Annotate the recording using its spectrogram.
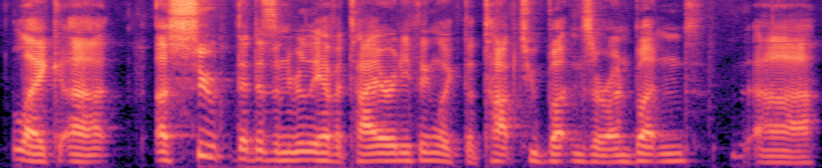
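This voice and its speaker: A man's voice: medium pitch, steady tone, a little fast. A young man running a tabletop game as game master, narrating loosely with fillers and chuckles.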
